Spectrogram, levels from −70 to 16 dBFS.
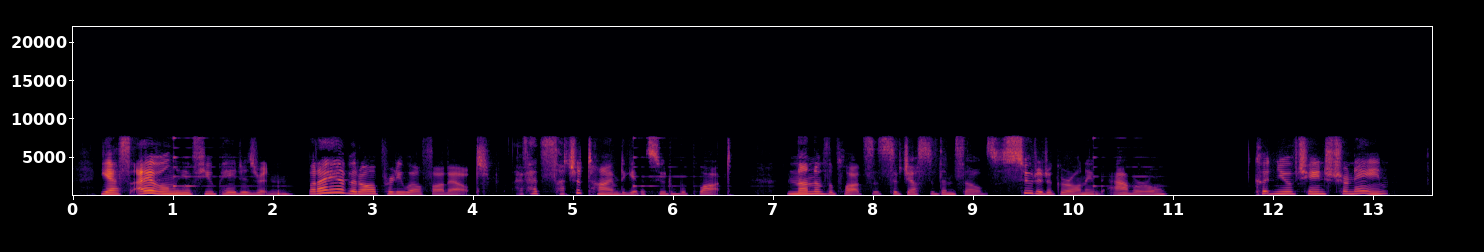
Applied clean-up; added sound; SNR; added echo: neural mask model RNNoise.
